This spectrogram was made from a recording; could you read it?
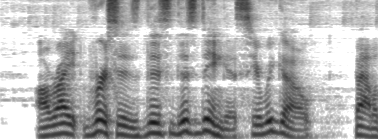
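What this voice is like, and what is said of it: Usual voice. Nothing is said of it.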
